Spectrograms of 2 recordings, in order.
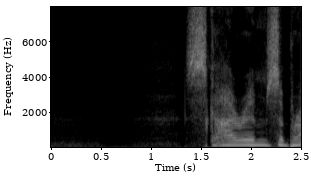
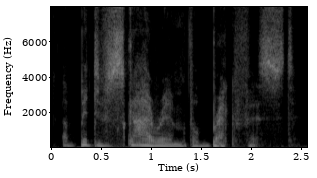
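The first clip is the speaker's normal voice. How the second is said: whisper; 3 semitones lower, 7 dB quieter than usual. Pretend. Whispered aside.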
